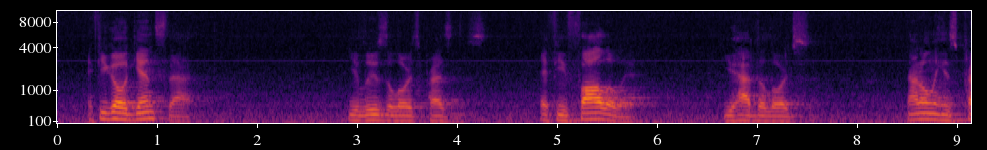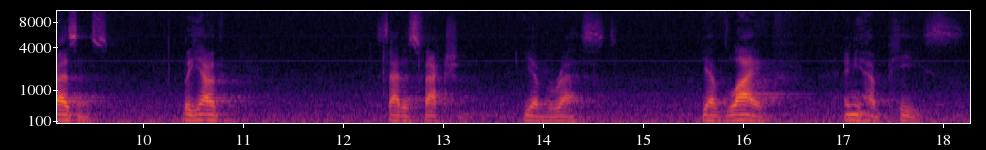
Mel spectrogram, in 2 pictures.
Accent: California, United States; now in Michigan, United States; I moved from Southern California. I feel cold. I'm in Michigan. There's snow now. I never experienced that.

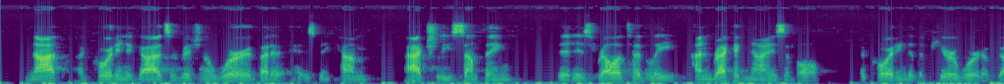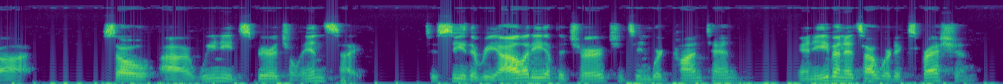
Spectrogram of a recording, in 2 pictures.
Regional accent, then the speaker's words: Vancouver, British Columbia, Canada; I am from Vancouver, so right now it's probably 10 to 7 in the morning where I am

